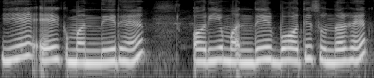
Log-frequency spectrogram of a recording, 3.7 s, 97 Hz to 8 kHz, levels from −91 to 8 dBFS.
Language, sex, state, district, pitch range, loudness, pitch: Hindi, female, Jharkhand, Garhwa, 245-270 Hz, -12 LUFS, 255 Hz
